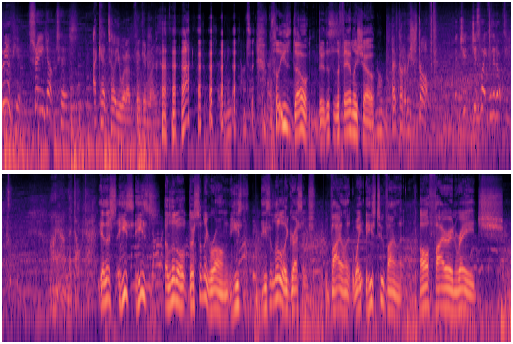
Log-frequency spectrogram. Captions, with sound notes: [laughing] Please don't, dude. This is a family show. Yeah, there's- He's- he's a little... There's something wrong. He's- he's a little aggressive. Violent. He's too violent. All fire and rage.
